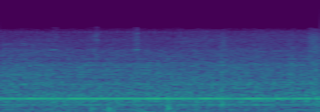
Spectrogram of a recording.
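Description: Steady background hum with a faint even hiss: workshop room tone, with no distinct event.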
